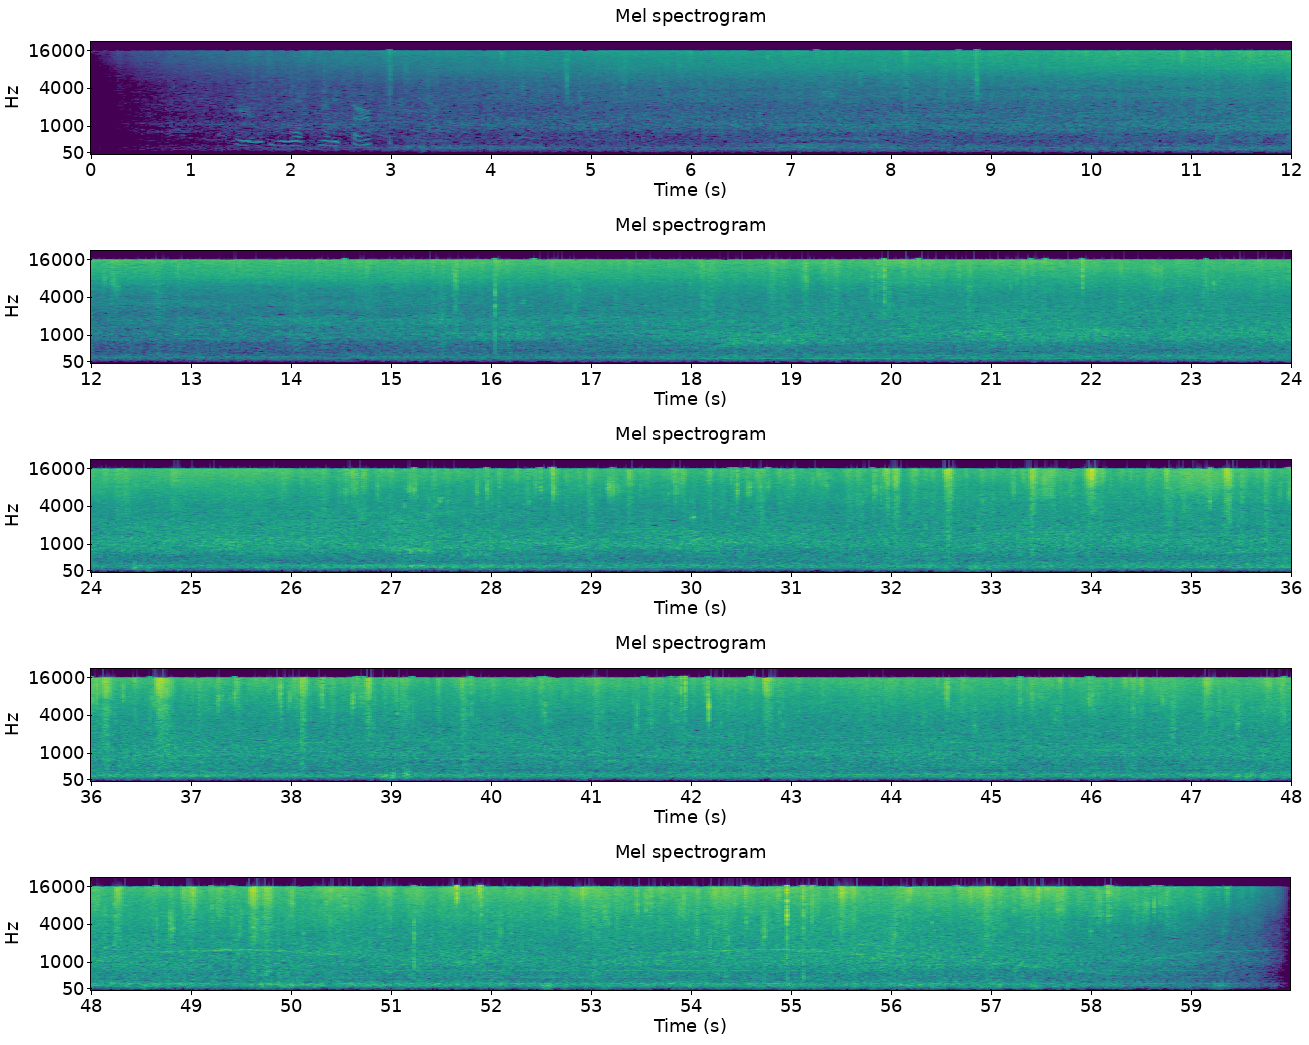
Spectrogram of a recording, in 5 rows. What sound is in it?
A 1 minute clip of me walking around the football field of Loyola High School. In the background I heard cars, birds, busy Los Angeles traffic, sprinklers, other people, a plane.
